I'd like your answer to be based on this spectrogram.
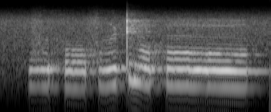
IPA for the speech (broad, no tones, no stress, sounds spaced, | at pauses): v ɯ h oː f ɯː ʈ j õ h õː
